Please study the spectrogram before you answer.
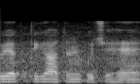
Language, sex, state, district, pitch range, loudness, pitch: Hindi, male, Uttar Pradesh, Shamli, 110-125 Hz, -21 LUFS, 120 Hz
